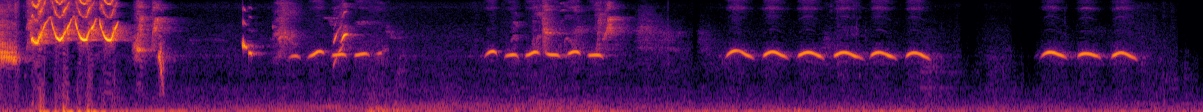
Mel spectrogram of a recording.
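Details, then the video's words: Contest starling with a loud, melodious song: a fast trilled warble opens, then short scratchy notes and evenly spaced looping whistles in groups of five and three. "BURUNG SELALU JUARA || SPEED TEMBAKAN LANTANG"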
